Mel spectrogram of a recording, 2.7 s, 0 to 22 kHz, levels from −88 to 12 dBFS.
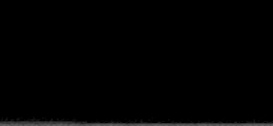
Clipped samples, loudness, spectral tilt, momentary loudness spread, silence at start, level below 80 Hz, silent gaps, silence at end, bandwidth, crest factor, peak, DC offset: under 0.1%; -66 LUFS; -4 dB/octave; 2 LU; 0 s; -56 dBFS; none; 0 s; 16.5 kHz; 8 dB; -48 dBFS; under 0.1%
